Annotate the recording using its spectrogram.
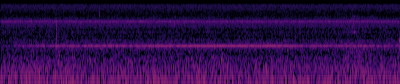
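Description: Quiet outdoor background: a low, steady rumble, with a faint, thin, steady high tone held for nearly the whole stretch, stopping at the end.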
